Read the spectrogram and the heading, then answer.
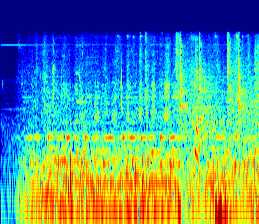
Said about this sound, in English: My little favorite little puppy.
